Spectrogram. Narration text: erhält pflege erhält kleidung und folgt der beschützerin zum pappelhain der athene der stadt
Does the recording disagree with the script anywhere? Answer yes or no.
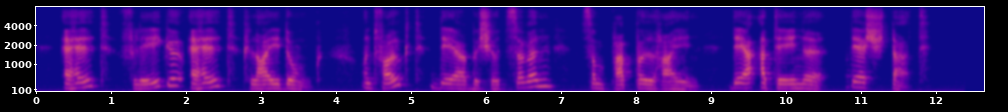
no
